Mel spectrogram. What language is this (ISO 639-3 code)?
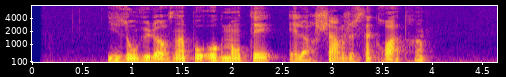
fra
